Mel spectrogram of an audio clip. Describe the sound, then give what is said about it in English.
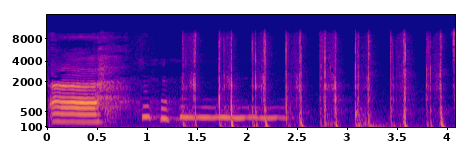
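A voice speaks briefly at the start, then a deck of tarot cards is shuffled, making a quick, uneven run of crisp papery slaps and snaps for a few seconds. “Hang on, let me shuffle here.”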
